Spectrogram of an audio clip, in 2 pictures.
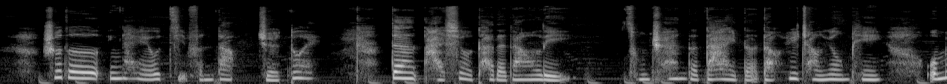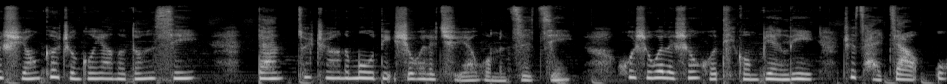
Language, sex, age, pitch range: Chinese, female, 20-39, 215-275 Hz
